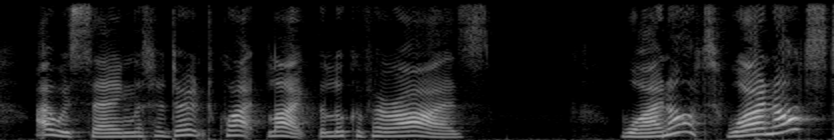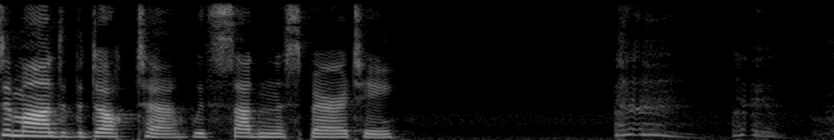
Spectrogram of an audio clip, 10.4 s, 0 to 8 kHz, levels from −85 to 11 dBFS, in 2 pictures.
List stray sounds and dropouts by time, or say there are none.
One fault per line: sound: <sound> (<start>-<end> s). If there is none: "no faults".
sound: throat clearing (9.0-10.2 s)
